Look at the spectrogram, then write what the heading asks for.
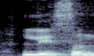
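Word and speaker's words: listen: लिसन। देखिए अब यहां पे टी साइलेंट।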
